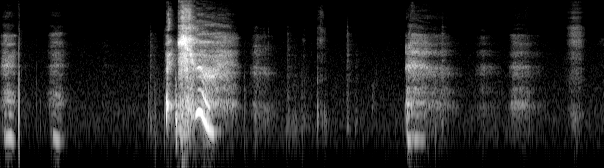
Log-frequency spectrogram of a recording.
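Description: One forceful sneeze with a sharp inward breath before it, plus several smaller breathy bursts and sniffs around it.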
